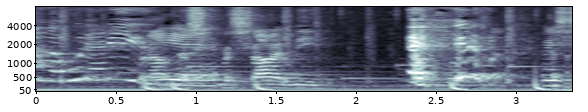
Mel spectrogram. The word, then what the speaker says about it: Richard Mille: Rashard Lee. That's how you pronounce it, yeah.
